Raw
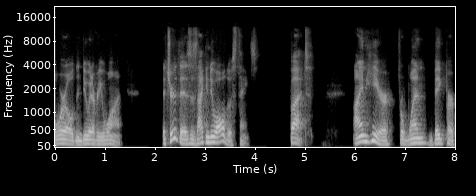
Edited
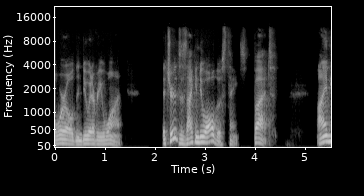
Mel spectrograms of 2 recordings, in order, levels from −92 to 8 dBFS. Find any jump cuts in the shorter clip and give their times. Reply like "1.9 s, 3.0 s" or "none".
2.5 s, 3.9 s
